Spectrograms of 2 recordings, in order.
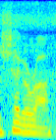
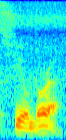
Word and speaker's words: Sheogorath: operation to me and shagarath will reward you well yes this is how you get the quest interesting that's how you pronounce that name I always thought it was shiodora shagora interesting I've been to the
